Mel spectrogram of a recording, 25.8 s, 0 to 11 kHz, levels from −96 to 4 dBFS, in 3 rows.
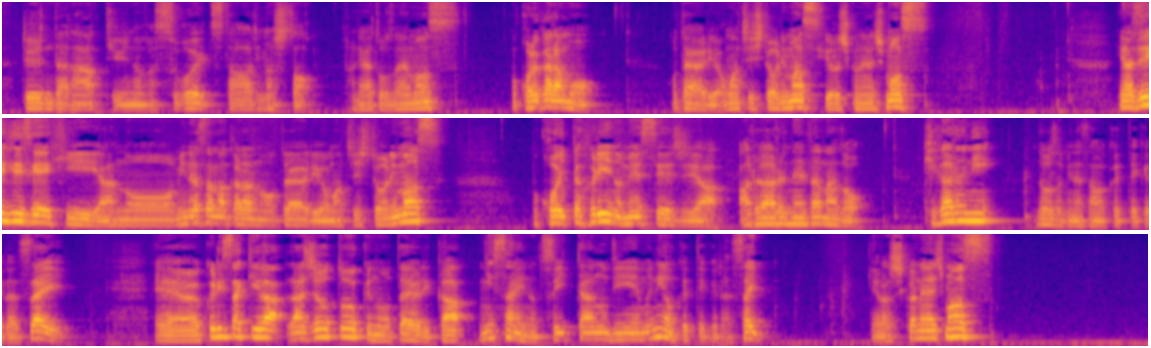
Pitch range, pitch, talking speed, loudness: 100-150 Hz, 120 Hz, 390 characters per minute, -20 LUFS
